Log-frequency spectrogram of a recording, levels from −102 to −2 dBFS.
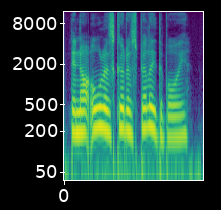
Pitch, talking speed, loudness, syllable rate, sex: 195 Hz, 310 wpm, -14 LUFS, 7.8 syllables/s, female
